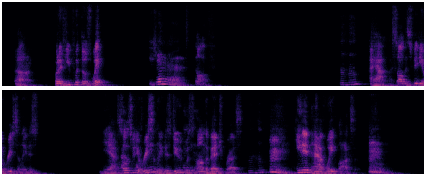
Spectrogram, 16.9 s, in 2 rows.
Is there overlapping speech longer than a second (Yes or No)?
Yes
